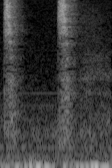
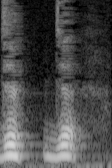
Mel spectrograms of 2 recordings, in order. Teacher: TTT it's unvoiced your vocal cords are not vibrating TT now don't change a thing with your mouth just take the same sound and add voicing what does that t sound become t t d d d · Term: paired consonants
